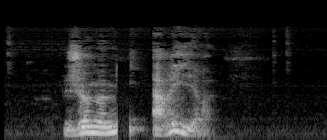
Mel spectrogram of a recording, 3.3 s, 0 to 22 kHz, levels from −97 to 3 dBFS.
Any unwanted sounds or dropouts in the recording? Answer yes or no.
yes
